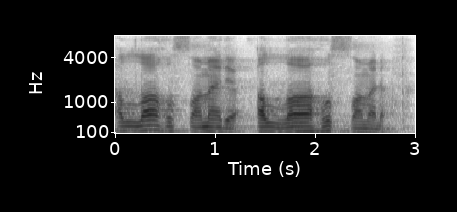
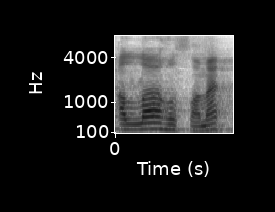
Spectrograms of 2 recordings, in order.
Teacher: Allah tebal ya, karena sebelumnya baris atas A.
